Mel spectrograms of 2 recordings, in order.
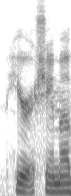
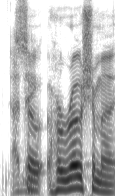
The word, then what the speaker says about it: Hiroshima: I think the Americanized English is Hiroshima, but Hiroshima is the I think that's how Japanese pronounce it.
